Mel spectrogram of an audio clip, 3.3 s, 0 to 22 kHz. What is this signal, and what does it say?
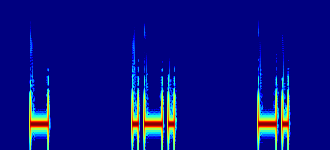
Morse code, heard as a keyed tone, about 20 wpm, spaced as for 8 wpm, 700 Hz. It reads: TRN
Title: 100 Lesson 17e - Letter u - Three Characters 20wpm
